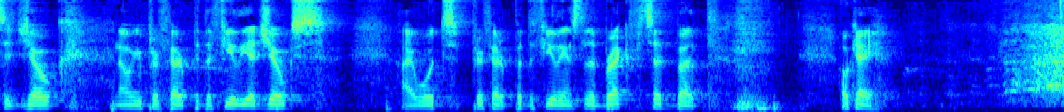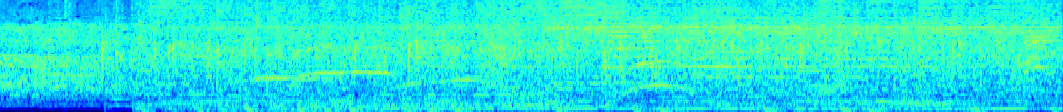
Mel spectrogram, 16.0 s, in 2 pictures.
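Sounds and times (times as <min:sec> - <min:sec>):
speech: 0:00.0 - 0:06.8
laughter: 0:07.0 - 0:09.4
crowd cheering and shouting: 0:07.6 - 0:15.9
audience applause: 0:07.7 - 0:15.9.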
